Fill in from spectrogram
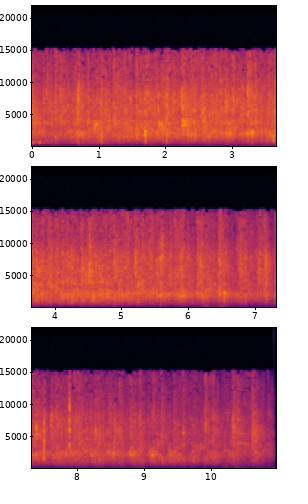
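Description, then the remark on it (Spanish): Sustained standing ovation from a large audience, nearly all on their feet, honoring Cebi, dense and steady for the full eleven seconds, a continuous wash of many hands clapping with no speech over it. “Bueno, pues fue impresionante la ovación que recibió Cebi, con prácticamente todo el público puesto en pie, homenajeando con una larga ovación, sin duda alguna, los méritos y su reconocimiento a la fiesta y su participación en estas últimas décadas”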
